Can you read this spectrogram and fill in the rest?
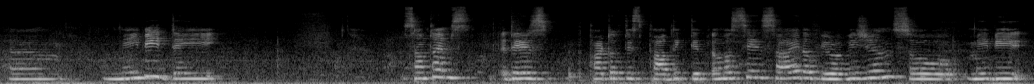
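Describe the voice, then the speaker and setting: An echoey recording of a woman with a Turkish accent on an academic panel. Her voice is fairly high and she speaks slowly, haltingly feeling for each phrase in a second language. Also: fairly even intonation, warm tone. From Turkey. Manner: hesitant, halting, searching for words. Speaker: conference panelist, researcher. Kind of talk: panel question-and-answer. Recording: echoey room, distant mic, faint noise.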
